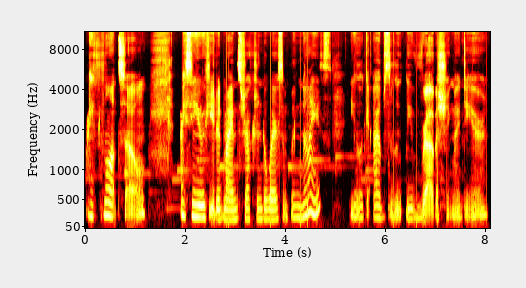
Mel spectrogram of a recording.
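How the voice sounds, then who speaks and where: A woman's voice: mid-range voice, a little slow, gravelly. A woman playing a seductive, sadistic vampire noble in an intimate audio roleplay, genteel and teasing with menace, often sinking into whispers. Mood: sultry, admiring. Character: seductive, sadistic, possessive female vampire noble hosting her foe.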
